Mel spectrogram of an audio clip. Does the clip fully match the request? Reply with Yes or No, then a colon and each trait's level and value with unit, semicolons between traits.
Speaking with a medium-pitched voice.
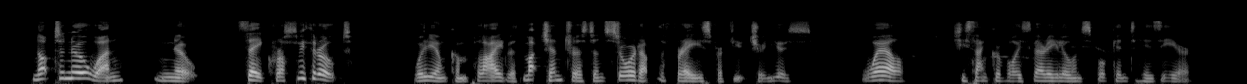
Yes: medium, 165 Hz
